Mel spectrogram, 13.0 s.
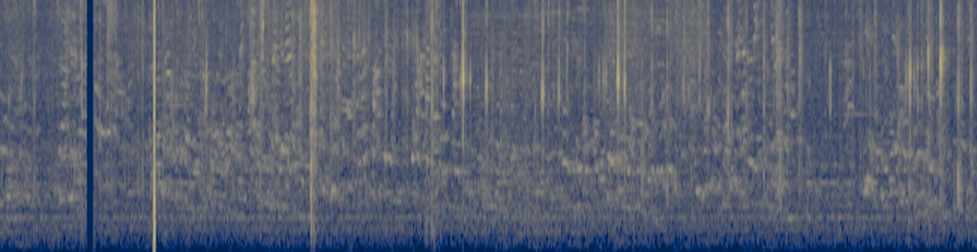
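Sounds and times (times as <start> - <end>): crunchy chewing: 0.0 - 13.0.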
